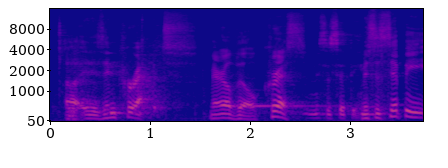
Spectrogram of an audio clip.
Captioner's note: buzzer sounds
